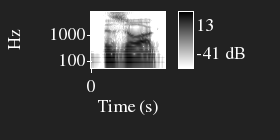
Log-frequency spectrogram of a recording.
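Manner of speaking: "Zorg" said with a clear R and hard G; Zorg correct name. Retold or imitated. Correcting the ship's name in the retold exchange: "Zorg" with R. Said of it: "the R in script looked like an N".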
